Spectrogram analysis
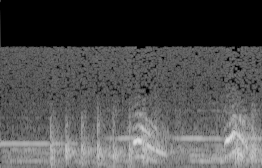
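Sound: knocking on a door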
